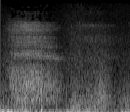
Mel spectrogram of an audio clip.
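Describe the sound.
A forceful breath during a kriya breathing exercise, blown out as if extinguishing a candle and followed by an inhale, forms a loud, airy, continuous rush of air that fills the whole moment.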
